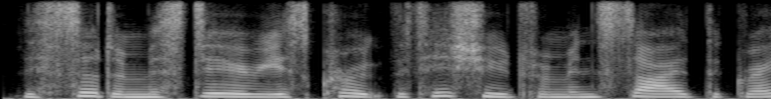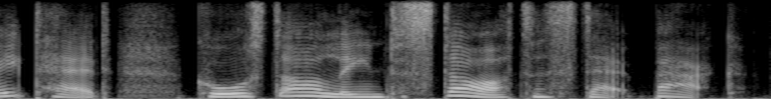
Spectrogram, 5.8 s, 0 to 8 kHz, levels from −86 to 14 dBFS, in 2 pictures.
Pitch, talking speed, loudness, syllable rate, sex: 225 Hz, 185 wpm, -18 LUFS, 5.1 syllables/s, female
